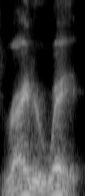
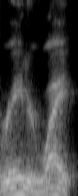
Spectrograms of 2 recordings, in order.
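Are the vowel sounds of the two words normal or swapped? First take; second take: normal; swapped. First: The vowel sounds of the two words are normal. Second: The vowel sounds of the two words are swapped. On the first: The speaker calls it right. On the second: The speaker calls it wrong.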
